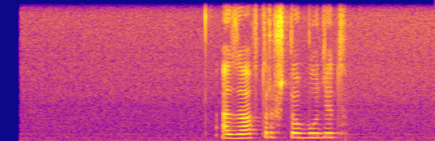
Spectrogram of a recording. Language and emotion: Russian, neutral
